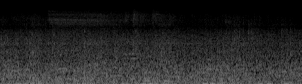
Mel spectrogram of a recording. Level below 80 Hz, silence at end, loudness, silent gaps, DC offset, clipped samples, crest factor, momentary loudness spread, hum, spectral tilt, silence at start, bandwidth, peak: -50 dBFS; 0 s; -40 LUFS; none; under 0.1%; under 0.1%; 14 dB; 2 LU; none; -4 dB/octave; 0 s; 16 kHz; -24 dBFS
